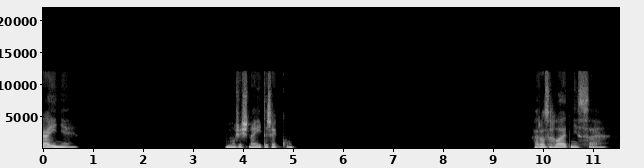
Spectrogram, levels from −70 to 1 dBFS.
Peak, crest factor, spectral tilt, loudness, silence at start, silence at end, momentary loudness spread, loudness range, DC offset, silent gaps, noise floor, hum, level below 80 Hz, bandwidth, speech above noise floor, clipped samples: -6 dBFS; 22 dB; -4.5 dB/octave; -23 LUFS; 0 s; 0.25 s; 12 LU; 11 LU; under 0.1%; none; under -90 dBFS; none; -66 dBFS; 12.5 kHz; over 67 dB; under 0.1%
